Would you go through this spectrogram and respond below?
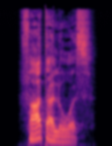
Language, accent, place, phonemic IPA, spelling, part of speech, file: German, Germany, Berlin, /ˈfaːtɐˌloːs/, vaterlos, adjective, De-vaterlos.ogg
- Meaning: fatherless, without a male parent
